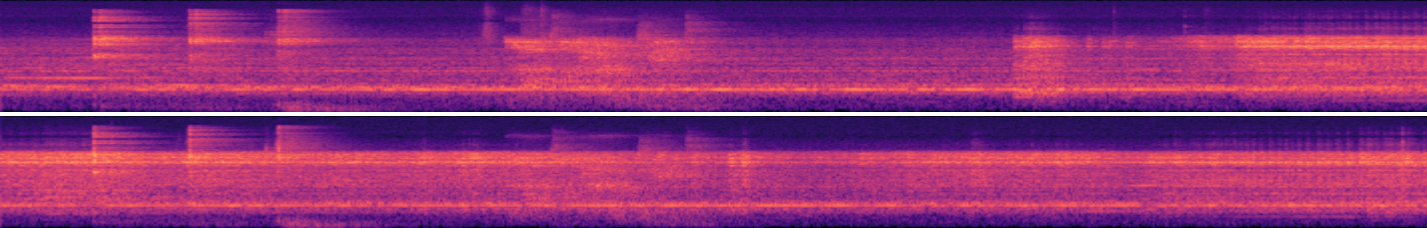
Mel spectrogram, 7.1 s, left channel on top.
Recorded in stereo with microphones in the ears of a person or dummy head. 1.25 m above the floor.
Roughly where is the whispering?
Left.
